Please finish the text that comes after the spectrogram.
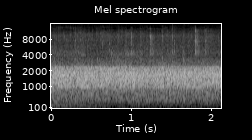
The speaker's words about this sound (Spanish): Vamos a darle un aplauso al Señor por ellos.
